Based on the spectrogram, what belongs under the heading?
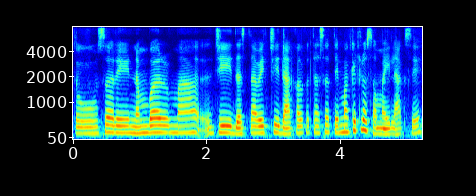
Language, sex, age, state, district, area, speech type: Gujarati, female, 30-45, Gujarat, Surat, urban, spontaneous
